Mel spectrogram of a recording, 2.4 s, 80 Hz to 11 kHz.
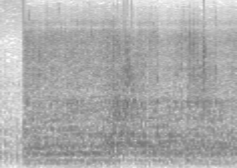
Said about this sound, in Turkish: Alevlere sadece havadan helikopterle müdahale edilebiliyor. Helikopterlerin birisi yangının üzerine su atarken diğeri de hemen peşinden geliyor. Aralarında yaklaşık 10'ar saniye fark var.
